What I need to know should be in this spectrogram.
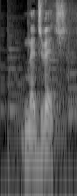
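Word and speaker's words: niedźwiedź: «Неджвеч».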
